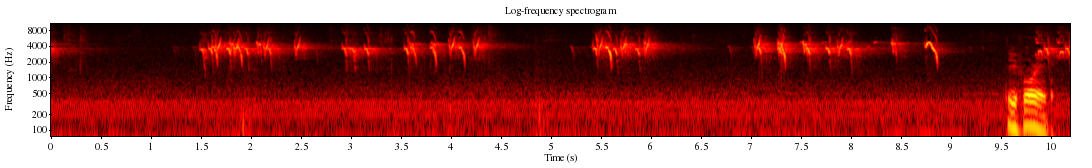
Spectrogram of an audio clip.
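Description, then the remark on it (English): A bird, number 348, being recorded gives its alternate call: repeated high, bright chirping calls in bursts of rapid notes, clear over a steady low hum, ending with a brief low voice. “Three four eight alternate call.”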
